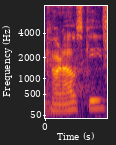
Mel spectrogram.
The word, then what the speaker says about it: Karnowski: the big Polish guy who I can never pronounce his name. Karnowski?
